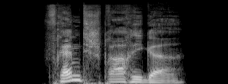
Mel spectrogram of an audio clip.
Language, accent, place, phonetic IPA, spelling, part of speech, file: German, Germany, Berlin, [ˈfʁɛmtˌʃpʁaːxɪɡɐ], fremdsprachiger, adjective, De-fremdsprachiger.ogg
- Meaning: inflection of fremdsprachig: 1. strong/mixed nominative masculine singular 2. strong genitive/dative feminine singular 3. strong genitive plural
